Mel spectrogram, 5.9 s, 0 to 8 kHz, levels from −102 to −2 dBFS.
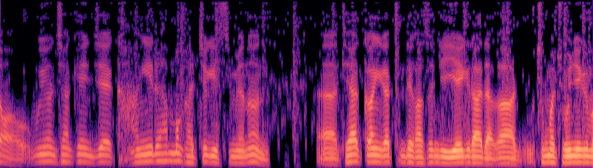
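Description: From start to finish the background drops and breaks up into twinkling specks. This is overdone noise removal, cutting frequency bands that sit near its noise estimate. From 0.36 s to 5.89 s, voice and background swell together by about 11 dB. This is automatic gain rising, as the control slowly lifted a too-quiet input.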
